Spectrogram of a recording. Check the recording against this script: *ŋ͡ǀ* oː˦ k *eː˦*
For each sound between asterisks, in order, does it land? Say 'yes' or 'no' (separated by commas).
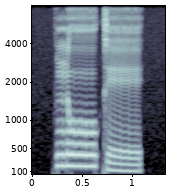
no, no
